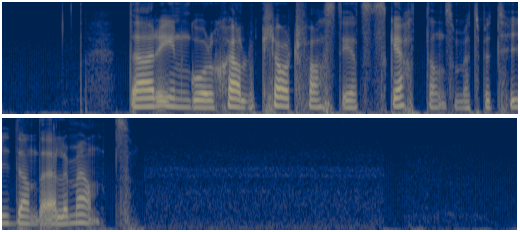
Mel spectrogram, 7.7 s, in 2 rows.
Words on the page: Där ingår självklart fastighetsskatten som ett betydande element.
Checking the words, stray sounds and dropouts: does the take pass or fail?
pass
